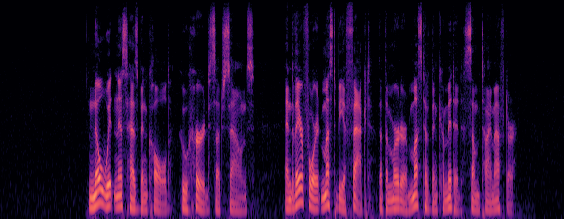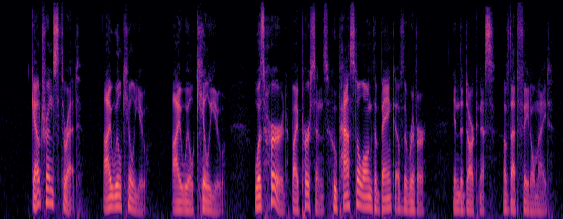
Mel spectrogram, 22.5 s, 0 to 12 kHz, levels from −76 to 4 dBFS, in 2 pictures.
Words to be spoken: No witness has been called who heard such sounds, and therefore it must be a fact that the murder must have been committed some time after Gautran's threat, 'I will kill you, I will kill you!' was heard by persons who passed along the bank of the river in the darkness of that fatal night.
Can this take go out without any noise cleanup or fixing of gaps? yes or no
yes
